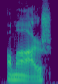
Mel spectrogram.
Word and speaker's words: homage: one is is an obvious homage um which is how writers pronounce homage to the last of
